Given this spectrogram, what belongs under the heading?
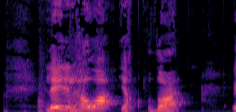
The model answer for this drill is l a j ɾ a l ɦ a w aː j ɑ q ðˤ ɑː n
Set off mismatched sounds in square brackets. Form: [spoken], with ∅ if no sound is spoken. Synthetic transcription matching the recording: l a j [l] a l ɦ a w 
